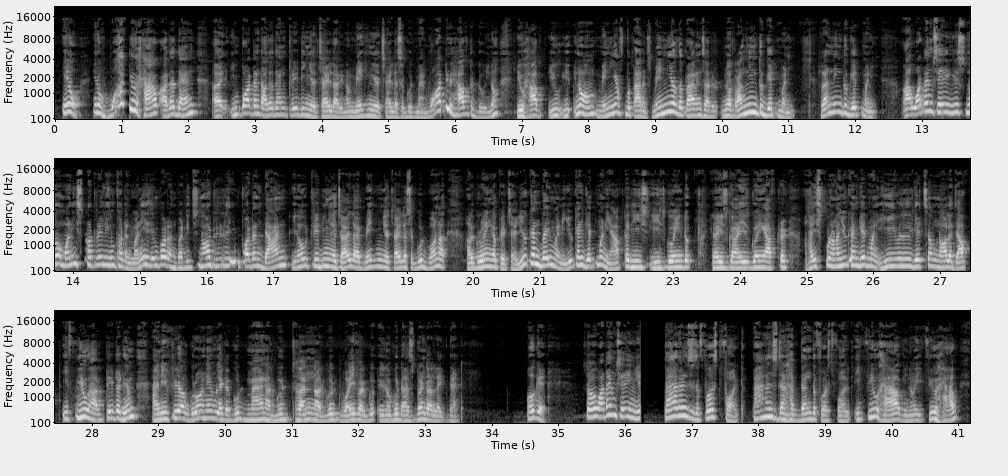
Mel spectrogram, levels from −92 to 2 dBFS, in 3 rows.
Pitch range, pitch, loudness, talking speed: 165-230 Hz, 190 Hz, -20 LUFS, 270 wpm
